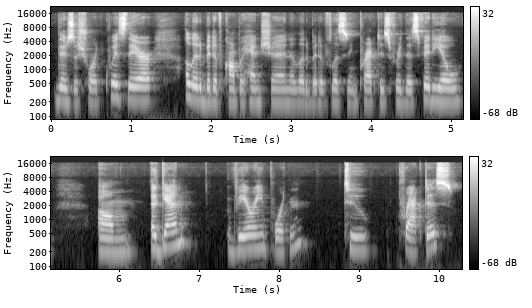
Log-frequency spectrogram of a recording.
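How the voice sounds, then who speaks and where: A woman's voice: medium pitch, steady tone, moderate pace. Woman, Romanian accent, English teacher, encouraging, exam-prep lesson, checks in often.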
